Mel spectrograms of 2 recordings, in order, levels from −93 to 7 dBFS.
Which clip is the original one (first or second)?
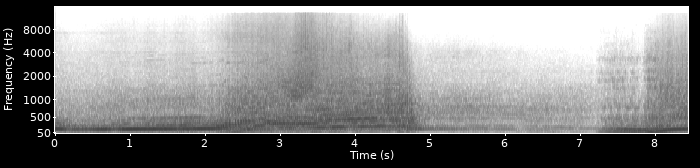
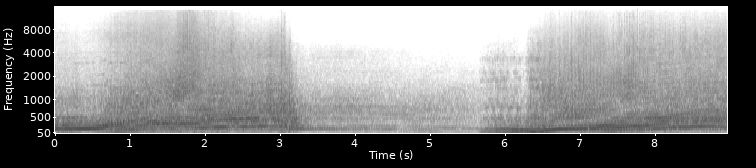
first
